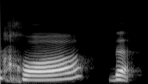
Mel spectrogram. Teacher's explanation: خو کو بھی پر کرتے ہوئے کھردرا پن اور خراش پرومیننٹ رکھیں گے. خو، مد اصلی ہے، ایک الف کے برابر کھینچنا ہے.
